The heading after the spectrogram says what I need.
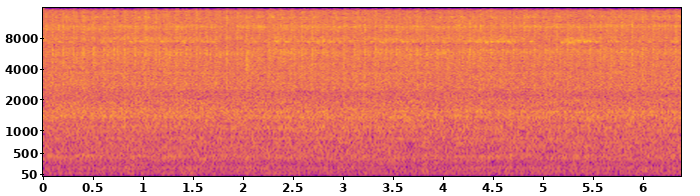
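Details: Argo ATV engine, running with decent power: heavy, steady rapping knock under the engine note at idle, earlier wrongly blamed on clutch springs; worn crankshaft main bearings, engine to be replaced.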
